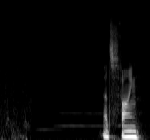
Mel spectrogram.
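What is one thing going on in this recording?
A short electronic chime rings.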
